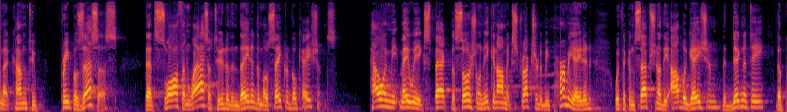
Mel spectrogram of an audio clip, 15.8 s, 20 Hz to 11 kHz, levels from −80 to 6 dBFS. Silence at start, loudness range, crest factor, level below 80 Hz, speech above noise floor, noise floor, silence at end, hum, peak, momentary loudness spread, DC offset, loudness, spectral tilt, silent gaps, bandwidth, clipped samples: 0 s; 3 LU; 12 dB; -50 dBFS; 50 dB; -62 dBFS; 0 s; none; 0 dBFS; 10 LU; under 0.1%; -13 LUFS; -4.5 dB/octave; none; 11 kHz; 0.3%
